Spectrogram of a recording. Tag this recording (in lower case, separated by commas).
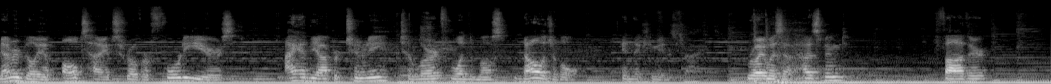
speech, music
